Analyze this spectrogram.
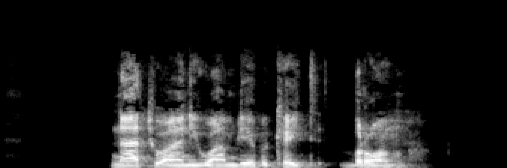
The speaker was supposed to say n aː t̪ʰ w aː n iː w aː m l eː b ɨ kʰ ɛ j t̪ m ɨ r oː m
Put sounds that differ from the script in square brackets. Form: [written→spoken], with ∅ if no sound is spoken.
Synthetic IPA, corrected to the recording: n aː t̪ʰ w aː n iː w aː m l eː b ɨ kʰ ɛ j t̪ [m→b] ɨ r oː m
